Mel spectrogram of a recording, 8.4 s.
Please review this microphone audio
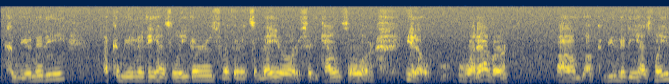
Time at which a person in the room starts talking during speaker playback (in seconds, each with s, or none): none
